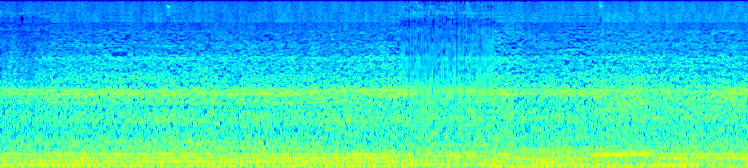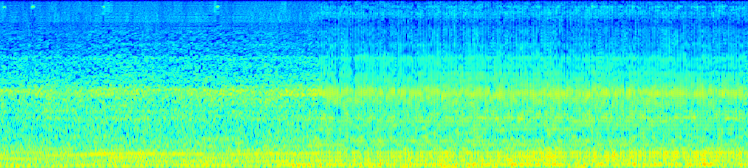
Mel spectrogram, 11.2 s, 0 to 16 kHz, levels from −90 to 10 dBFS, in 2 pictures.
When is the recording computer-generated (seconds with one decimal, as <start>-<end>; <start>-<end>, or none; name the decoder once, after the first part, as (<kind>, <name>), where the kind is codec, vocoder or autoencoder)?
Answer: 3.0-3.7 (vocoder, BigVGAN v2); 8.0-11.2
